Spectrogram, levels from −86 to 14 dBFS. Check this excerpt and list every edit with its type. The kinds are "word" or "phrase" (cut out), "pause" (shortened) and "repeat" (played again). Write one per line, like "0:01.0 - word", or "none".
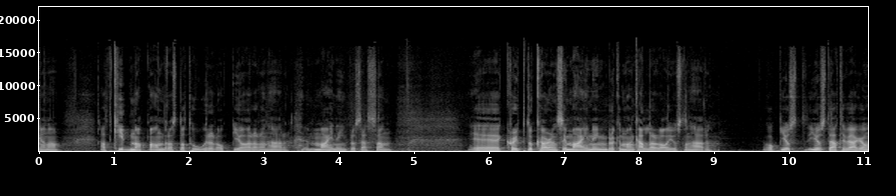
none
